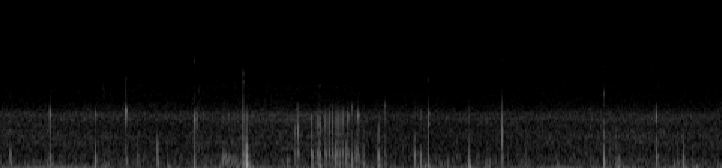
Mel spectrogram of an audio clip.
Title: Laxative stomach growls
